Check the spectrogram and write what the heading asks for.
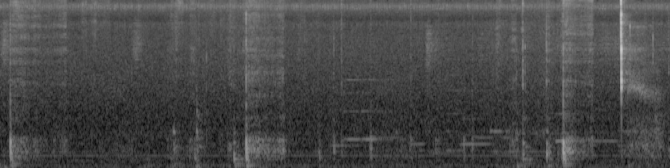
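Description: Faint stitching sounds: a few sharp taps spaced a few seconds apart as an embroidery needle is pushed through taut fabric in a wooden hoop, with soft rustling of the thread being drawn through.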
